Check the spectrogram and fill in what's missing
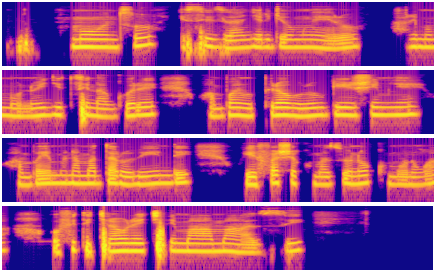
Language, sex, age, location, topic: Kinyarwanda, female, 25-35, Huye, health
